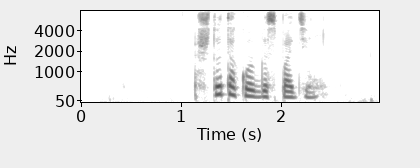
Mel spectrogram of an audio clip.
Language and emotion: Russian, neutral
